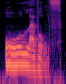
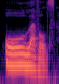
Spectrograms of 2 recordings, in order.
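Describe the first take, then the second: Both takes have the same delivery.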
